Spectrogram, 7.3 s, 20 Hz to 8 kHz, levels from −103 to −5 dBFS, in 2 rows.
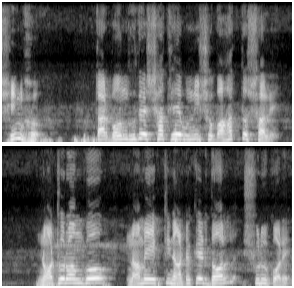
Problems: constant background noise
